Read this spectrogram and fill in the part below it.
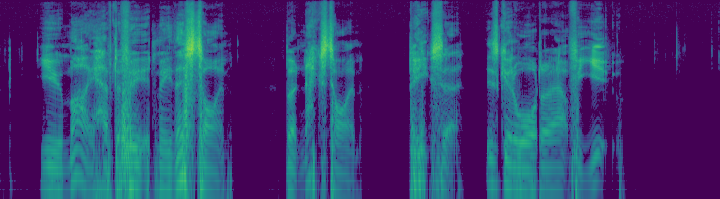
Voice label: Cockney Geezas Gettin Tired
